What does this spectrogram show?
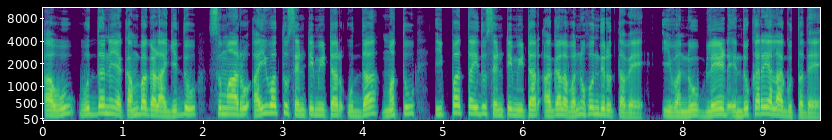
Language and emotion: Kannada, neutral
